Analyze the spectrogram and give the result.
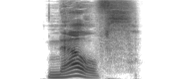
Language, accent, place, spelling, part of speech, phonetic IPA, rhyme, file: German, Germany, Berlin, Nervs, noun, [nɛʁfs], -ɛʁfs, De-Nervs.ogg
- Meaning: genitive singular of Nerv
